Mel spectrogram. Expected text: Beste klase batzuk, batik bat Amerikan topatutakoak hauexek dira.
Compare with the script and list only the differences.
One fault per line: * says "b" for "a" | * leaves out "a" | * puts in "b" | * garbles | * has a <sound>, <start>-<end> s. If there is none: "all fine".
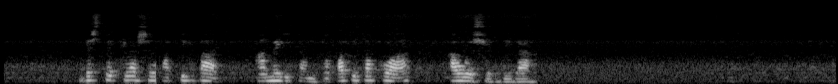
* leaves out "batzuk"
